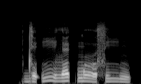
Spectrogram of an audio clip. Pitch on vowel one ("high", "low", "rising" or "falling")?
low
